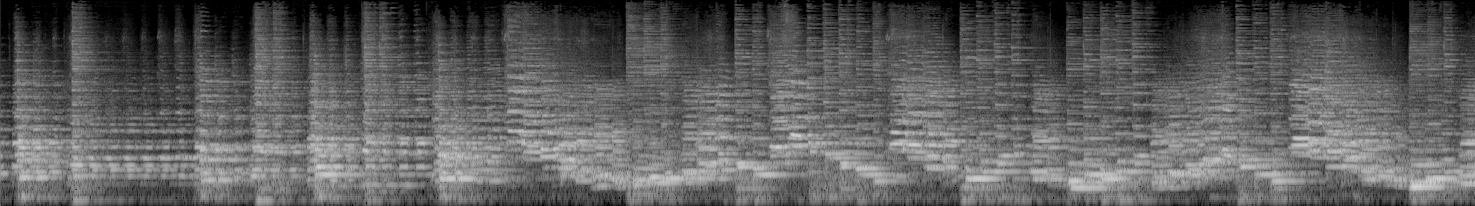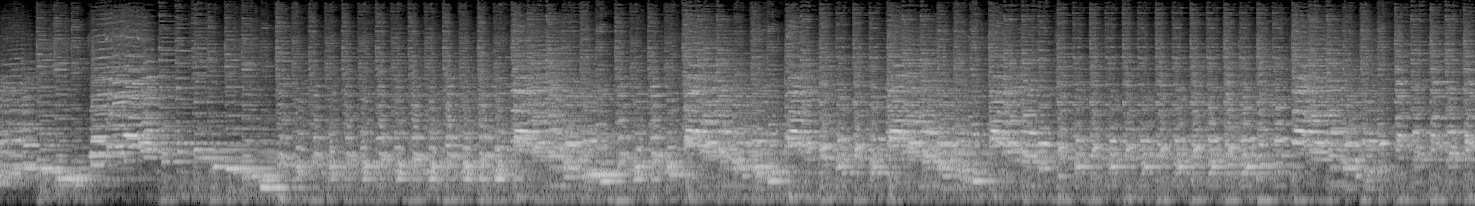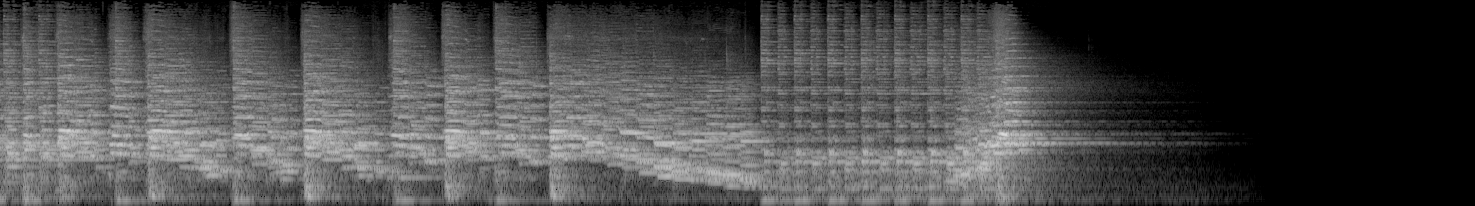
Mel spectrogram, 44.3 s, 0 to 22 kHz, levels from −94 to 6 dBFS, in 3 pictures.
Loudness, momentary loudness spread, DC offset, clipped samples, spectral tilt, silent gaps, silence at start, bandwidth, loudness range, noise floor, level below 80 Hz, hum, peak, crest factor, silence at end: -20 LUFS; 8 LU; under 0.1%; under 0.1%; -2 dB/octave; none; 0 s; over 20 kHz; 4 LU; -82 dBFS; -50 dBFS; none; -4 dBFS; 18 dB; 3.85 s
